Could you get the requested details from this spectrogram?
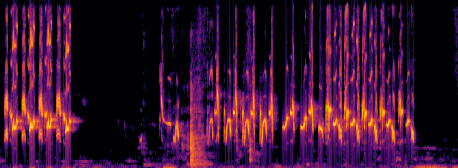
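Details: Sooty-headed bulbul singing vigorously, a recording for luring wild and kept bulbuls: a rapid chattering burst, a silent gap with a knock-like thud, then a long even run of quick, sharp, repeated notes.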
